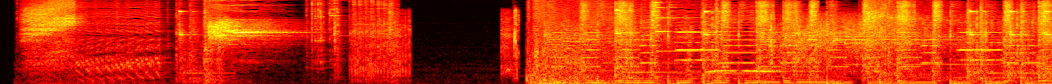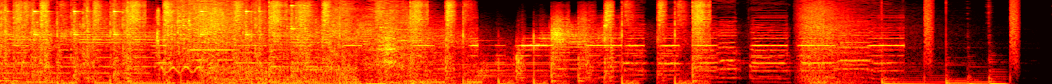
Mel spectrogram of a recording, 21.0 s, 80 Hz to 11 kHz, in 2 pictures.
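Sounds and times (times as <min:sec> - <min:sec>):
intro music with rhythmic bass: 0:19.5 - 0:20.7.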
